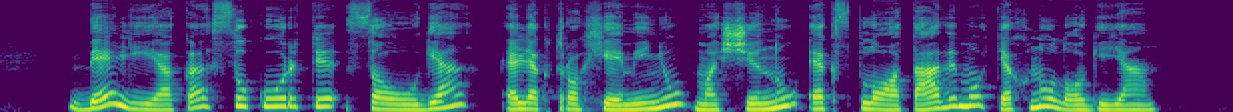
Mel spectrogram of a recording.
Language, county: Lithuanian, Klaipėda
